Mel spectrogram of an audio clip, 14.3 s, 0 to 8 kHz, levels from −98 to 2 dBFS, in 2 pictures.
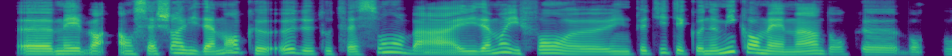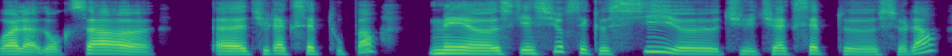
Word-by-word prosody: heu, 140 0 +4
mais 145 0 +3
ben, 145 - +1
en 145 - -2
sachant 145 +7 +5
évidemment 155 +2 +1
qu'eux 190 +5 -3
de 145 -1 -4
toute 145 -1 -13
façon, 215 - 0
ben, 70 - 0
évidemment 145 +10 0
ils 185 -7 0
font, 180 -3 -1
heu, 135 -1 -3
une 135 0 -6
petite 160 +7 -6
économie 155 - -1
quand 210 -5 +2
même, 135 -5 +1
hein, 145 +4 +2
donc, 125 -4 -11
heu, 115 -2 -5
bon, 120 - -11 0.2
voilà 140 0 +2
donc 130 0 -7
ça, 155 -6 +4
heu - - -30 0.5
heu, 140 0 +4
tu 160 +3 -5
l'acceptes 155 0 0
ou 150 - -14
pas, 135 - -3 0.4
mais, 170 0 +4
heu, 150 0 +2
ce 155 - +3
qui 170 - -2
est 170 - -1
sûr, 260 - 0
c'est 190 -3 -2
que 155 +1 -6
si, 245 - +2
heu, 145 -3 -2
tu 145 -1 -4
tu 155 - -3
acceptes, 150 +2 -1
heu, 130 -2 -5
cela, 130 - -1
145 Hz, 200 wpm, -23 LUFS, 135-165 Hz, 0.5 s, sachant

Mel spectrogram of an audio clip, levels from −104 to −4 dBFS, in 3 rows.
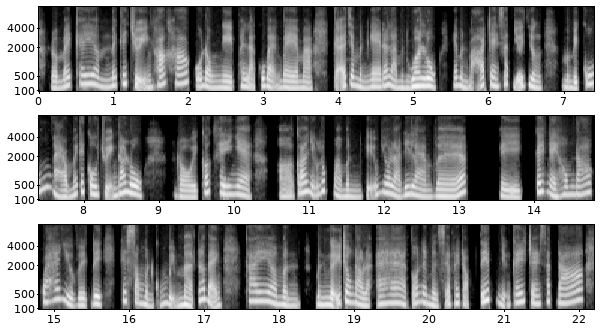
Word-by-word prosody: rồi 170 -1 -1
mấy 210 +7 0
cái, 275 0 +2
ờ, 260 - +1
mấy 205 +2 -2
cái 280 +3 0
chuyện - - +1
hot 250 +3 +1
hot 290 +4 0
của 205 - -1
đồng 180 -5 0
nghiệp 175 -2 +1
hay 210 -1 0
là - - 0
của 215 - -1
bạn 190 -4 0
bè 175 -2 +2
mà 170 -2 -2 0.3
kể - - +2
cho 260 - +4
mình 200 -5 0
nghe 195 +3 0
đó 225 - +1
là 235 -5 +1
mình 175 -1 -2
quên 215 +4 +6
luôn, 220 -2 +7 0.2
cái 230 - -1
mình 200 -6 -1
bỏ 220 +6 -1
trang 230 -4 +1
sách 275 +6 -4
giữa - - +3
chừng, 195 -7 +2 0.3
mình 175 -2 -3
bị 160 - +3
cuốn 280 +7 0
vào 175 0 0
mấy 225 +8 -1
cái 310 - +1
câu 240 - +4
chuyện 200 - -2
đó 265 - +4
luôn. 255 -7 +5 0.5
Rồi 170 -2 +1
có 285 - +1
khi 250 -3 +4
nha, 225 -5 0 0.3
ờ, 90 0 -3
có 285 - +3
những 255 -7 +1
lúc 330 +5 -1
mà 215 -5 0
mình, 175 -1 -3
kiểu 210 +5 -4
như 280 +1 0
là, 215 -8 +2
đi 225 +6 +1
làm 190 -7 0
về 185 -1 +1
á 265 +7 +4 0.4
thì 175 -3 +1 0.2
cái 295 +1 +4
ngày 235 -10 0
hôm 230 +5 -3
đó 245 +5 -2
quá 280 +5 -2
nhiều 260 - +1
việc 185 -1 0
đi, 220 0 +5 0.3
cái 295 - -1
xong 230 - -1
mình 190 -5 -1
cũng 215 +7 -5
bị - - +1
mệt 190 -1 +2
á 335 +3 +2
bạn, 185 - +2 0.4
cái, 295 0 +1
à, 265 -4 +3
mình 195 -5 0 0.2
mình 205 -1 +2
nghĩ 190 +2 +5
trong 275 -2 +2
đầu 220 -5 +2
là, 180 - +1
à, 235 0 0
tối 250 - -1
nay 265 -1 -1
mình 190 -5 +1
sẽ 175 - -2
phải 240 - -1
đọc 235 - -3
tiếp 320 +3 +4
những 210 -6 -4
cái 255 +5 +2
trang 225 - 0
sách 285 +4 -5
đó 260 +7 +1
220 Hz, 270 wpm, -20 LUFS, 185-255 Hz, 0.5 s, luôn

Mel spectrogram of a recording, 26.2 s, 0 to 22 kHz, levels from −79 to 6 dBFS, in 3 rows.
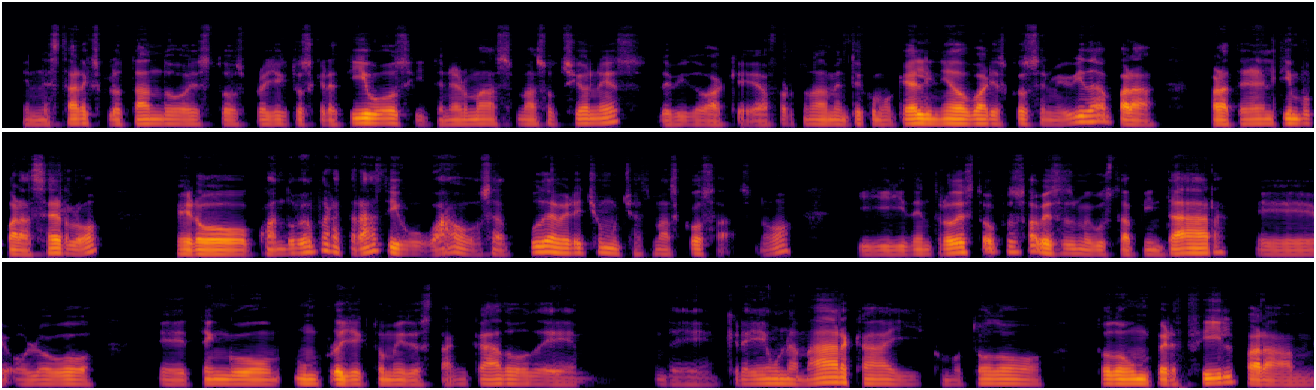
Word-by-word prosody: en 90 -1 -9
estar 105 +3 -1
explotando 100 0 -2
estos 90 0 -8
proyectos 95 0 -6
creativos 110 +5 +3
y 90 - -15
tener 90 +3 -6
más 95 -2 -4
más 95 -1 -6
opciones, 105 - -3
debido 85 0 -7
a - - -6
que 80 - -9
afortunadamente 95 +2 -5
como 90 -2 -8
que 95 - -1
he - - +9
alineado 105 -1 +6
varias 100 -2 +2
cosas 100 -4 -4
en 95 - -8
mi 90 - -9
vida 140 +5 +2
para 90 -7 +4 0.3
para 95 -1 +4
tener 95 +4 -2
el 100 -1 -3
tiempo 105 0 0
para 95 -3 +2
hacerlo, 105 +2 +2 0.5
pero 95 -2 +6
cuando 100 +2 -4
veo 125 +4 +1
para 170 +4 -2
atrás, 160 - -1
digo: 110 -5 +2
"Wao", - - -2
o - - -17
sea, - - -6
pude 135 +2 +4
haber 115 -2 +3
hecho 115 +2 -6
muchas 100 -4 -6
más 95 -2 -8
cosas, - - -7
¿no? - - -8 0.4
Y 90 +1 -7
dentro 95 +2 0
de 120 - +8
esto, 125 - -2
pues, 135 -3 -7
a - - +2
veces 110 -2 +3
me 100 -2 -4
gusta 95 0 -3
pintar, 110 +7 +3 0.2
eh, 90 0 -8
o 95 - -12
luego, 95 -2 -2 0.4
eh, 90 -1 -7
tengo 95 -2 +1
un 100 -2 -1
proyecto 95 -1 +2
medio 95 -2 -2
estancado 95 +3 -4
de 85 -5 -8 0.5
de 85 -4 -18
cree 100 +1 -5
una 100 -2 -1
marca 105 -1 +3
y 90 -1 -12
como 90 -1 -17
todo 100 -1 -2 0.3
todo 100 0 +4
un 100 -1 +5
perfil 110 +6 +1
para 90 -7 +2
95 Hz, 180 wpm, -24 LUFS, 90-105 Hz, 0.5 s, he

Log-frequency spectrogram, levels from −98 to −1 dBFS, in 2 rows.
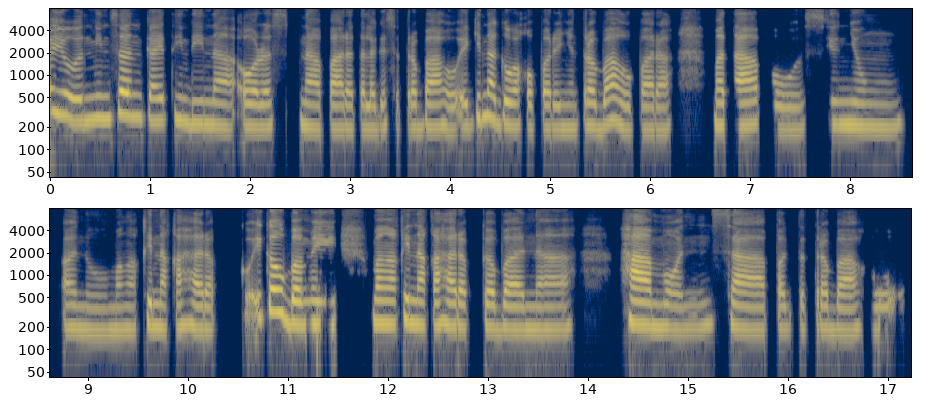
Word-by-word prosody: ayun, 275 -7 +2
minsan 275 +1 +2
kahit 245 -1 -1
hindi 230 -3 -4
na 210 -2 -2
oras 205 0 -1
na 205 -3 -1
para 200 0 0
talaga 195 0 -4
sa 195 - -16
trabaho, 200 -1 -1
eh, 205 - -2
ginagawa 240 -5 +1
ko 200 -1 -5
pa 200 -1 -2
rin 195 0 -6
'yong 200 - -22
trabaho 215 0 +1
para 190 0 -3 0.4
matapos. 210 -2 -1
'Yon 220 0 -4
'yong 210 -1 -4 0.5
ano, 190 -2 -5
mga 190 +1 -6
kina-kaharap 200 -2 0 0.2
ko. - - -6
Ikaw 330 - +8
ba 225 -1 +7
may 225 -1 +1 0.5
mga 230 -1 +3
kina-kaharap 215 -3 +2
ka 200 -1 +2
ba 190 -1 +3
na 195 +1 -3 0.5
hamon 205 -2 +5
sa 195 -4 +1
pag-tatrabaho? 190 0 -4
205 Hz, 130 wpm, -24 LUFS, 195-225 Hz, 0.5 s, Ikaw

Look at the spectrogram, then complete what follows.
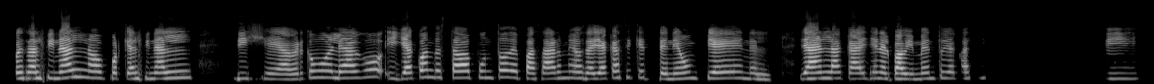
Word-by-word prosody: Pues 280 +1 0
al 285 0 +4
final 310 +4 +4
no 300 -1 0
porque 270 -2 -3
al 270 +1 -1
final 290 +3 -1 0.4
dije, 260 -1 -6
a 235 0 +1
ver 250 +2 -4
cómo 320 +1 -3
le 300 -1 -1
hago, 310 +3 +1
y 270 -2 -5
ya 270 0 +3
cuando 335 0 -1
estaba 310 0 +2
a - - -4
punto 315 +1 -6
de 320 -1 -2
pasarme, 270 +2 -1
o - - -5
sea, 265 -1 +1
ya 265 0 +3
casi 310 +2 -3
que 310 -2 -8
tenía 255 +1 -3
un 290 0 -9
pie 285 +1 +1
en 275 -2 -12
el 240 -4 -10 0.3
ya 270 +1 +7
en 290 +1 -2
la 285 0 +2
calle, 265 +1 0
en 285 - -3
el 265 -1 +1
pavimento, 260 +3 0
ya 285 -1 -7
casi 295 +1 -12 1.2
Sí, 265 0 -10
285 Hz, 215 wpm, -22 LUFS, 265-305 Hz, 1.2 s, ya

